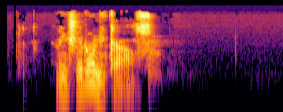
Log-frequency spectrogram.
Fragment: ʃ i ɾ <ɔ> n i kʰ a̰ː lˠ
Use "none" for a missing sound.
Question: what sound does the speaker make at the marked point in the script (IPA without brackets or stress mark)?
u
